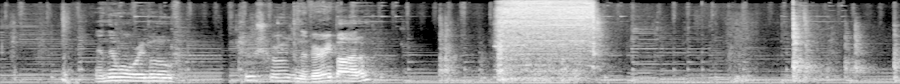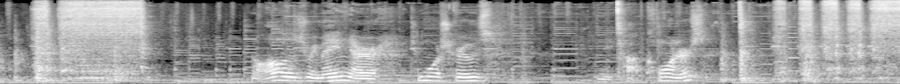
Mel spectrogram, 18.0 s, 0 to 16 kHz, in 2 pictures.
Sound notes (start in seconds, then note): 4.9 electric screwdriver; 16.8 electric screwdriver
